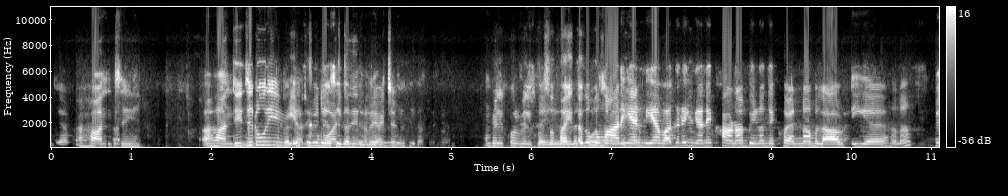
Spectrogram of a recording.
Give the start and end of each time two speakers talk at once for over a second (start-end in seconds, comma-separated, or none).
2.2-4.3, 6.0-7.4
